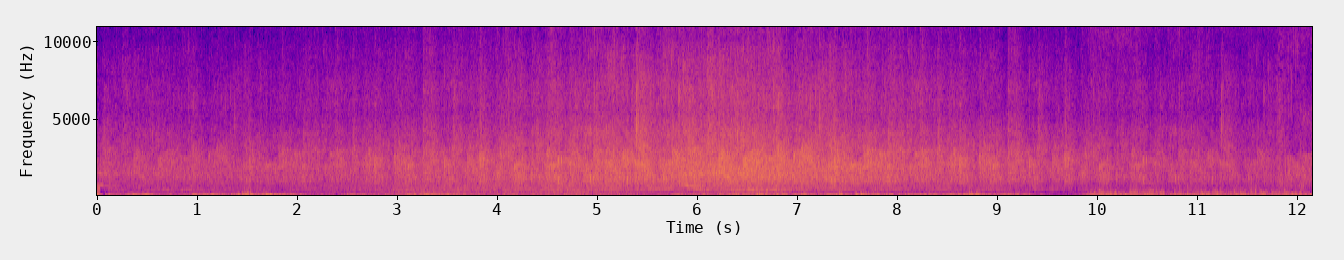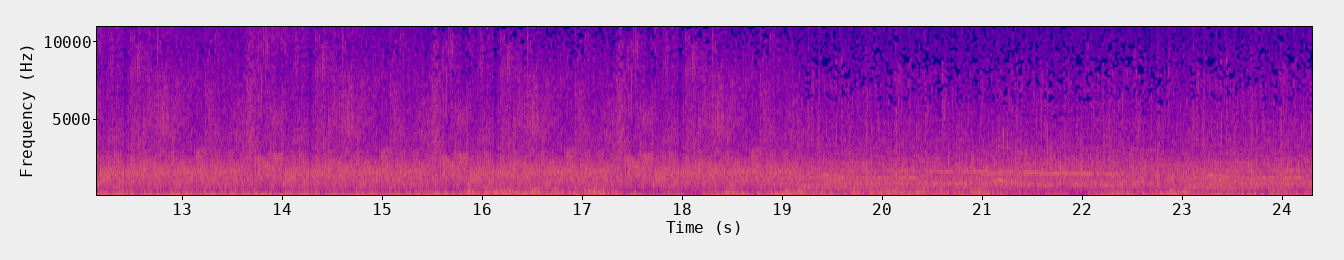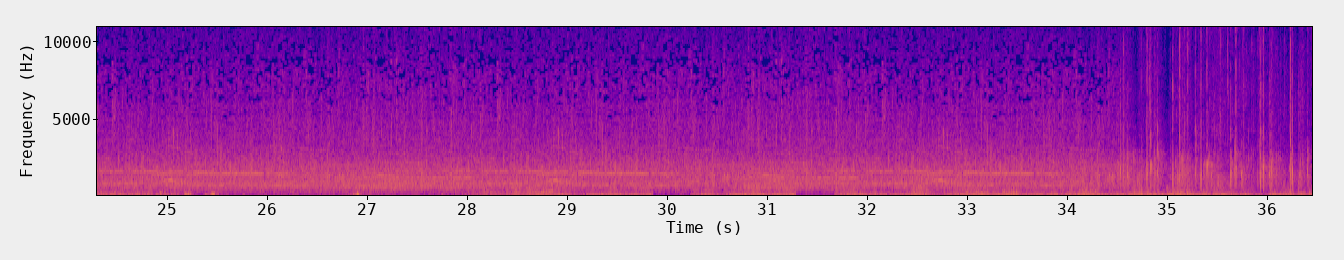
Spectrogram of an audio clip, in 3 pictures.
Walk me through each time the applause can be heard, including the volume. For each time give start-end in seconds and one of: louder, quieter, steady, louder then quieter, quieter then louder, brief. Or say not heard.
0.0-36.4 quieter.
